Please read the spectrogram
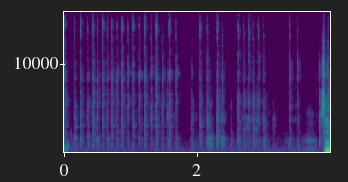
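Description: Faint computer keyboard keystrokes while a line of code is edited: a quick run of presses for about two seconds, then a few scattered ones.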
